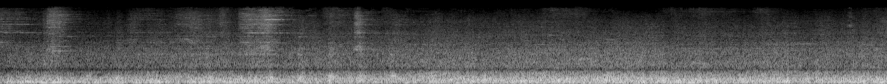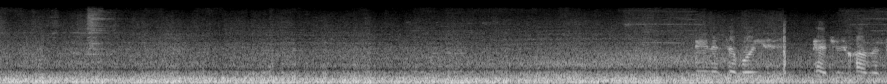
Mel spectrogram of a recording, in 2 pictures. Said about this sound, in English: Maybe you can see both trains going that way.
